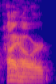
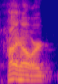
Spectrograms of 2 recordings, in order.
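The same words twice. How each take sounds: First: A lightly imitated apologetic, deferential hello; mock respectful greeting. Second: A slightly brighter, mildly mocking deferential hello; imitated sheepish greeting. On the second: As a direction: say it like a sorry neighbour trying to be polite. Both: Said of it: "like he's sorry and much respect".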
